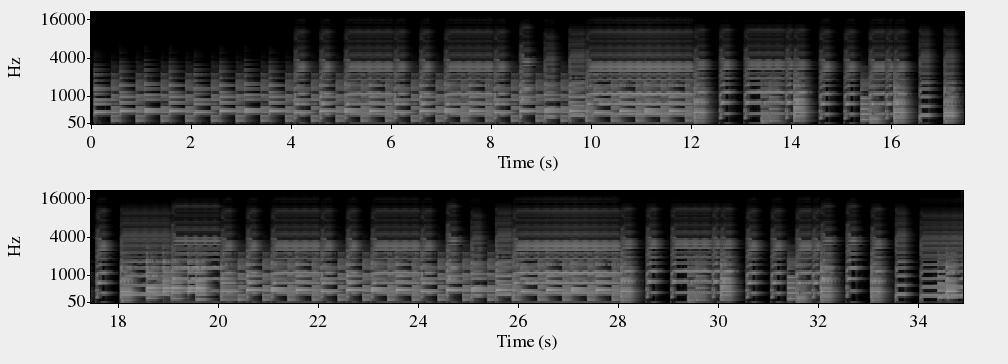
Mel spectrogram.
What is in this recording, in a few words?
jingle boogie violin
